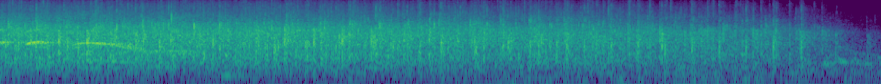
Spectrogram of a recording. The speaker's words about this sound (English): Please give these student athletes a round of applause. Thank you.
